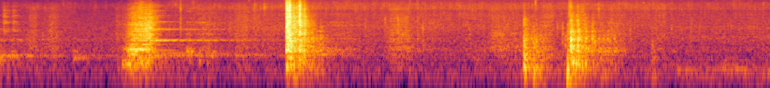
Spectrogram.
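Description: A cast iron baking dish is pulled out of an oven with a metal scrape and brief ringing, then set down on an electric stovetop with a sharp clank about four seconds in, the loudest sound. Two knocks follow about seven seconds in as the oven door is shut.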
